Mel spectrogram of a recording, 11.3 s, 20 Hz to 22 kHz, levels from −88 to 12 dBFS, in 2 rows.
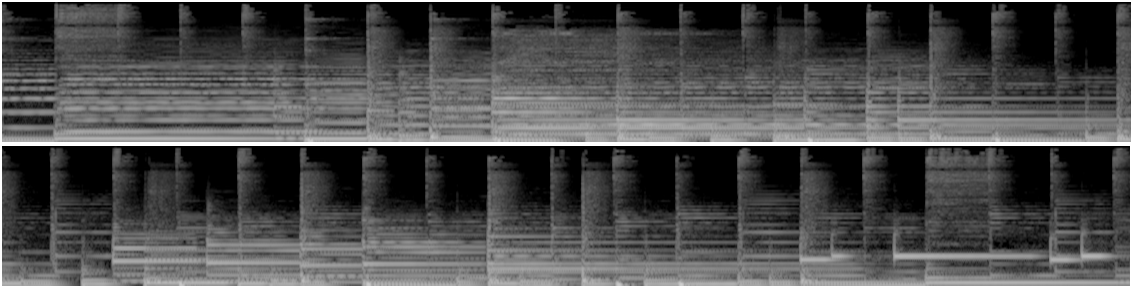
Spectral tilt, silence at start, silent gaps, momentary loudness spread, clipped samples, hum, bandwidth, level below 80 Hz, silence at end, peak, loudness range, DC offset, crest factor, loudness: -7 dB/octave; 0 s; none; 4 LU; under 0.1%; none; over 20 kHz; -28 dBFS; 0 s; -4 dBFS; 2 LU; under 0.1%; 16 dB; -22 LUFS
